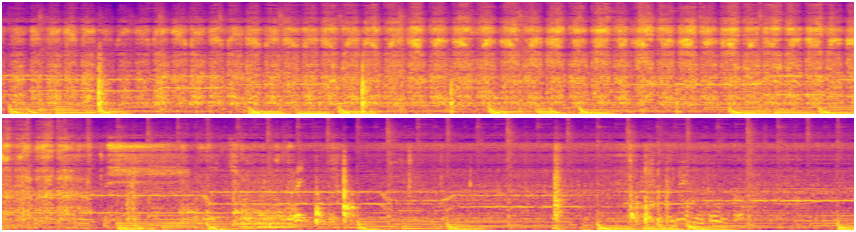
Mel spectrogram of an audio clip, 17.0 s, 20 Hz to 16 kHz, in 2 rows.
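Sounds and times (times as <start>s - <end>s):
knife scraping on whetstone: 0.0s - 13.1s, 14.0s - 16.3s.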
